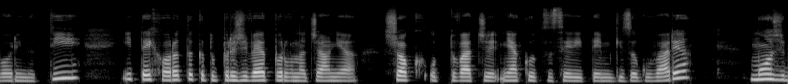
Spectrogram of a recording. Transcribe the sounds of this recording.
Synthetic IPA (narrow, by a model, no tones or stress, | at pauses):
vɔɾinɐt̪i | it̪ɛxɔɾət̪əkɐt̪ɔpɾɛʒivɛjət̪̚pəɾvonɐt͡ʃalˠnijə | ʃɔkot̪ːovat͡ʃɛnʲakojot̪sɐsɛd̪it̪ɛimɡʲizɐɡovaɾʲjə | mɔʒɛ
